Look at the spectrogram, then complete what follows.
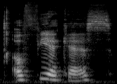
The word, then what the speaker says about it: Ophiuchus: So right away, Ophiuchus, which I know I'm saying it right because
